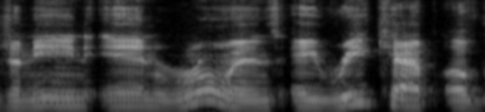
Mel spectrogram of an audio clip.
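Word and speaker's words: Jenin: So again, Richard Medhurst thread, Israel forced to retreat with I think it's pronounced Janine in ruins, a recap of the last 48 hours.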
